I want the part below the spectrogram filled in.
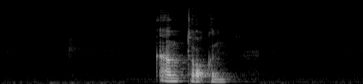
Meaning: inflection of aantrekken: 1. plural dependent-clause past indicative 2. plural dependent-clause past subjunctive
- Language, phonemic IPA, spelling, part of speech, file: Dutch, /ˈantrɔkə(n)/, aantrokken, verb, Nl-aantrokken.ogg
